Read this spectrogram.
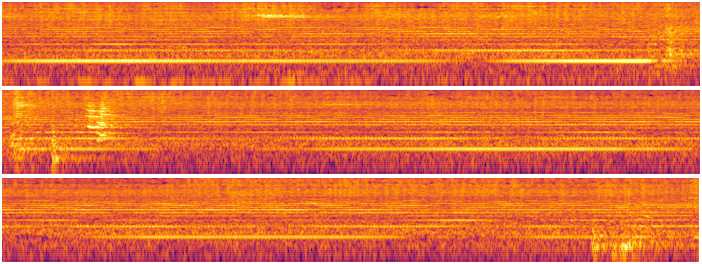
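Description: A hydraulic baling machine hums steadily with a droning whine.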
